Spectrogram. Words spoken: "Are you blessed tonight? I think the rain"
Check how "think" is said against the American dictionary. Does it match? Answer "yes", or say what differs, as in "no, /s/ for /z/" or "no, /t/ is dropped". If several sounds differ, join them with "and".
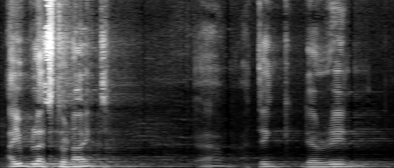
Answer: no, /t/ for /θ/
